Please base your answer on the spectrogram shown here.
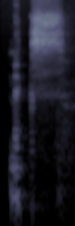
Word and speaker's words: Mx: options of Mr Ms or how do you pronounce MX mix yeah um or you can add your own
